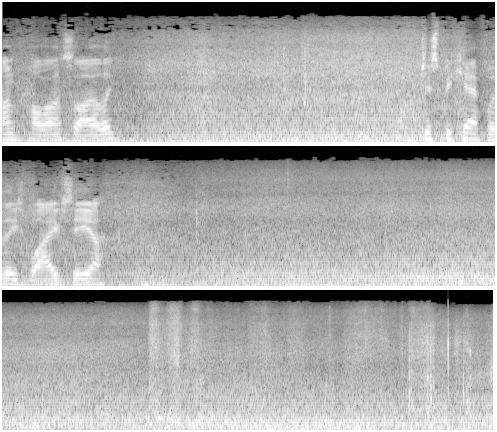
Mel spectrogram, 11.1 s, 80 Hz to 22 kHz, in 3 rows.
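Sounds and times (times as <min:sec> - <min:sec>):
ocean surf breaking on rocks: 0:00.0 - 0:11.0
wind buffeting microphone: 0:00.0 - 0:11.0.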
